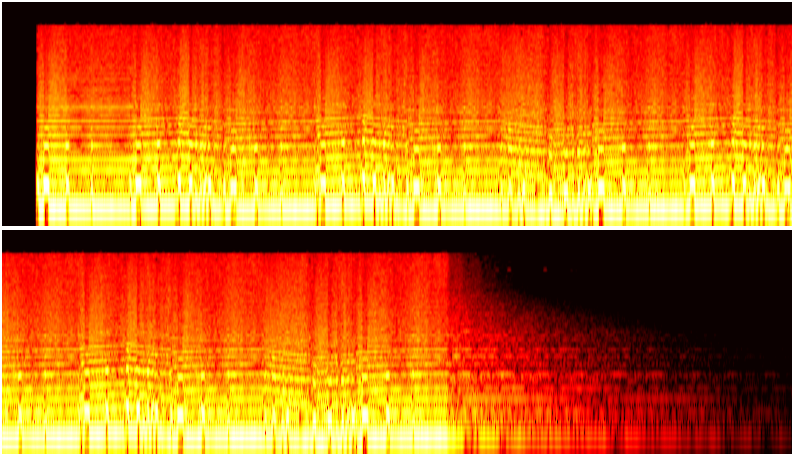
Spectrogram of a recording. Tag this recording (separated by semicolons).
Dog; EL; electric; horse; King; pizza; sound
